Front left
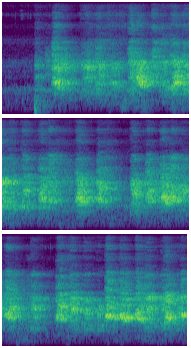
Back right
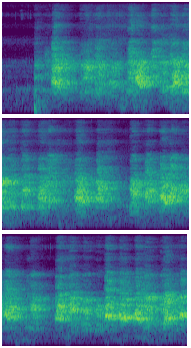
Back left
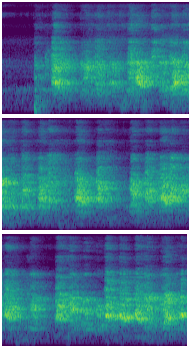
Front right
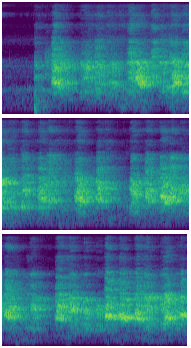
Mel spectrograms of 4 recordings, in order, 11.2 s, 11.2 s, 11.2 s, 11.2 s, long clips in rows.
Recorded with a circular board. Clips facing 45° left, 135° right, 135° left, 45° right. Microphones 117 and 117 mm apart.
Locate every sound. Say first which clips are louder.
0.6 s a dog barking: front left 1 dB, even; 125° right, 0.7 m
